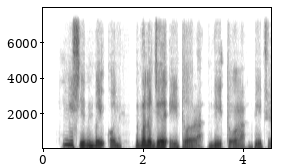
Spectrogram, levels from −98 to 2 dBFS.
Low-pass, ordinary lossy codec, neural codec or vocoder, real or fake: 7.2 kHz; none; codec, 16 kHz in and 24 kHz out, 0.6 kbps, FireRedTTS-2 codec; fake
